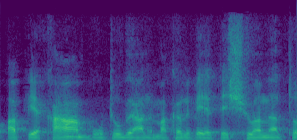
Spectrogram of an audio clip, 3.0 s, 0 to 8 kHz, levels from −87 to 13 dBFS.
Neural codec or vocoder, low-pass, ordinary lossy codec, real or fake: codec, 16 kHz in and 24 kHz out, 0.6 kbps, FocalCodec, streaming, 2048 codes; 7.2 kHz; AAC, 32 kbps; fake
